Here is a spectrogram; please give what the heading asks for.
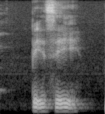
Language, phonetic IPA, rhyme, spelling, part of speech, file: German, [bɛˈzeː], -eː, Baiser, noun, De-Baiser.ogg
- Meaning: meringue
